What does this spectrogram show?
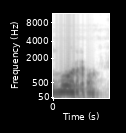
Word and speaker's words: burro: I wouldn't be talking about a donkey and say el burro, but yeah, el burro. Yeah, for the purposes of this lesson and for our learning then, yes, we're over-rolling our R's here. So if you're thinking, oh, I'll never be able to over-roll that R, don't worry. We are going a little bit further than we need to with this. Muy bien, muy bien.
